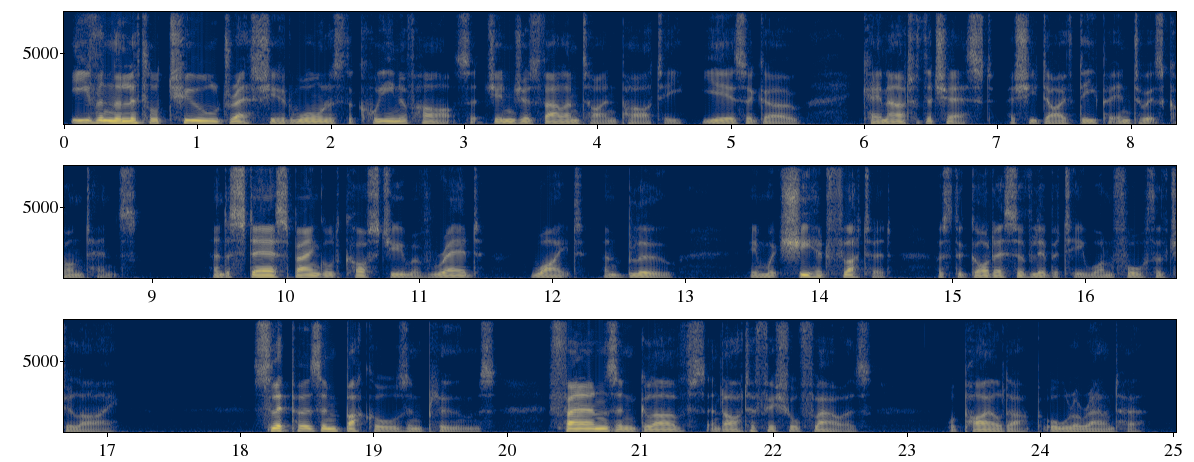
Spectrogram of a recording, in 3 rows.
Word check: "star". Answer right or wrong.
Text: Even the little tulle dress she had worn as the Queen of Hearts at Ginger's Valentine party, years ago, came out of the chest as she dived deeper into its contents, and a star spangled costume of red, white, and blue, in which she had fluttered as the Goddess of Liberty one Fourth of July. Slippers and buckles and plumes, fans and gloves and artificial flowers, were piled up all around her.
wrong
